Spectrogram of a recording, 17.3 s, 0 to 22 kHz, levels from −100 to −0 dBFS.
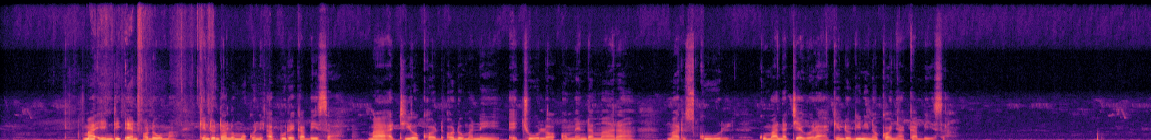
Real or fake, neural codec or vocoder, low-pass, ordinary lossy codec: real; none; none; none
